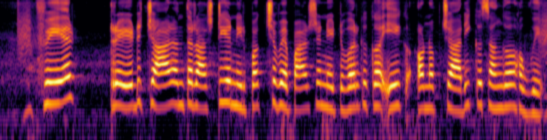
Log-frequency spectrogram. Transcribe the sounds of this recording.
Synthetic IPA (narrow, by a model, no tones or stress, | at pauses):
pʰeːəɾ | ʈɾeːɖt͡ʃaːɾɐ̃nt̪əɾːaːʃʈɾijənɪɾpəkʃʰəʋjɛpaːɾseneːʈʋəɾkːəʔeːkənopt͡ʃaːɾɪksə̃ŋɡʱɦoʋeː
